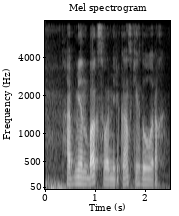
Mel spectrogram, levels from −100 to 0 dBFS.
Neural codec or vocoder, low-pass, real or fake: none; 7.2 kHz; real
